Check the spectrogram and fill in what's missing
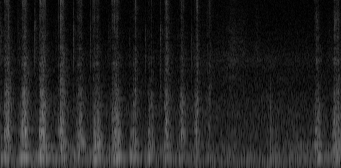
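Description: A metal-tipped stylus scratches a thin, solid, flat copper foil scratch-art board coated in black. About eleven short, raspy strokes are heard in a quick, uneven rhythm, each a dry scrape with a low rumble underneath. After a brief pause near the end, a few more strokes follow.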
